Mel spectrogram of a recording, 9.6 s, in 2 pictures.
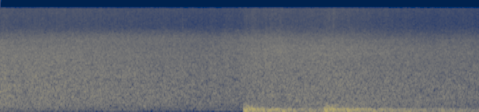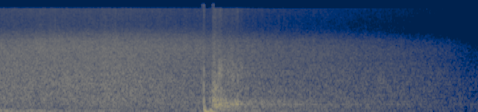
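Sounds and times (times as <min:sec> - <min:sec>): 
war ambience: 0:02.4 - 0:09.0.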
